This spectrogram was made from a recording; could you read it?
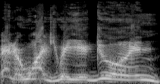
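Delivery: angry dwarf character voice. Voicing a dwarf who pushes past the players: angry dwarf voice. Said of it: "stocky, angry-looking dwarf".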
